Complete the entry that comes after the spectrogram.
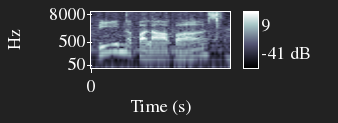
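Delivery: normal talking voice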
